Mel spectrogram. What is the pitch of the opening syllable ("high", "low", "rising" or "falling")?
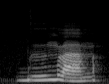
rising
